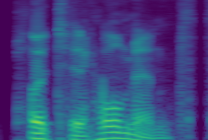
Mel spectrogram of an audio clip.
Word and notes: platyhelminth: American English

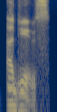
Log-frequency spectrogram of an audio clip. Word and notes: adduce: British English

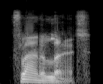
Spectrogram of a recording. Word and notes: flannelette: British English

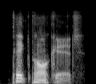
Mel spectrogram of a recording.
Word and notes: pickpocket: British English

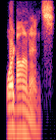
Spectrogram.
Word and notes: ordonnance: American English

